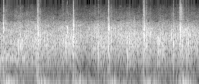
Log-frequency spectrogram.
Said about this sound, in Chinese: 不过刚刚感谢你们这么可怜的掌声，实在是后悔。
